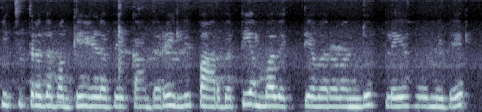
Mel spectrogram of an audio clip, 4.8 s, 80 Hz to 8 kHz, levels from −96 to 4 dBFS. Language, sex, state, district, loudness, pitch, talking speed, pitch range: Kannada, female, Karnataka, Bidar, -15 LUFS, 245 Hz, 150 wpm, 230-255 Hz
